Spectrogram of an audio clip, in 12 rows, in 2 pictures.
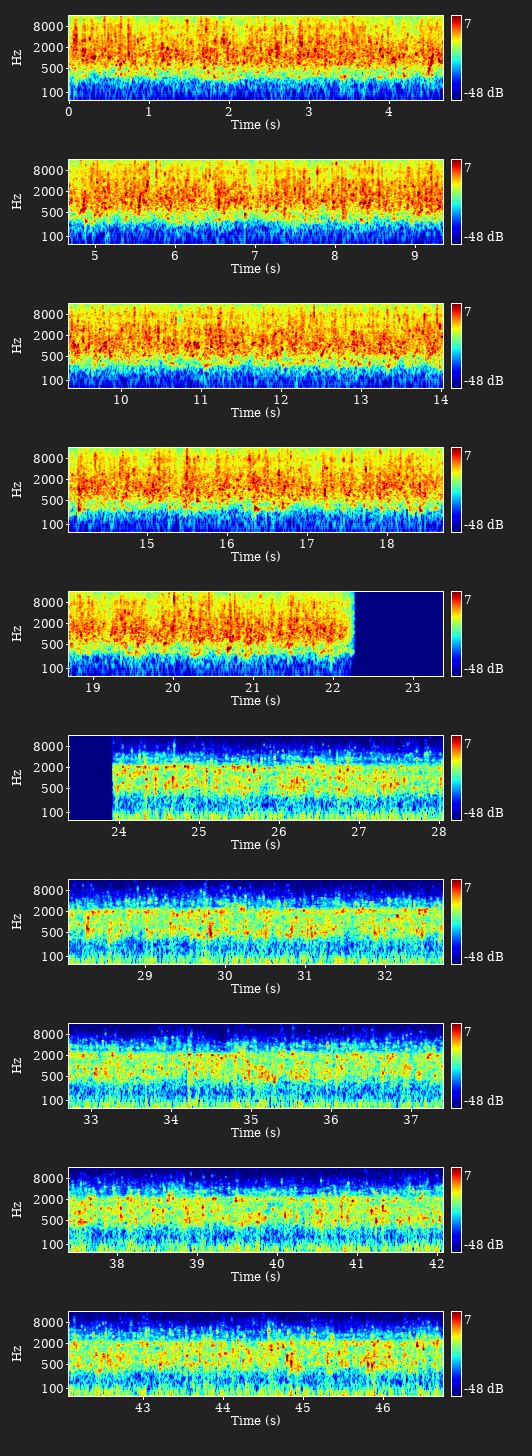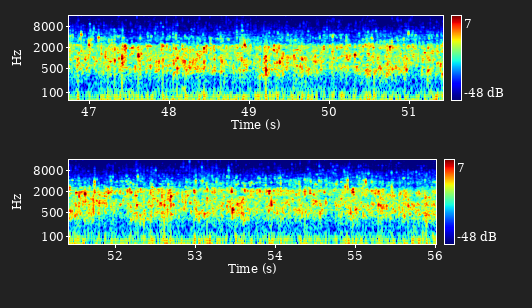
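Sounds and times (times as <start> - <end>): stream flowing: 0.0 - 22.3.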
